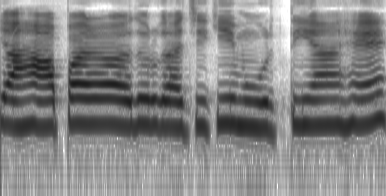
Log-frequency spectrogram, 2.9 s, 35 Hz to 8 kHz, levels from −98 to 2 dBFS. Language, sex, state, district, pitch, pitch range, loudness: Hindi, female, Chhattisgarh, Rajnandgaon, 250 Hz, 245-260 Hz, -15 LUFS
